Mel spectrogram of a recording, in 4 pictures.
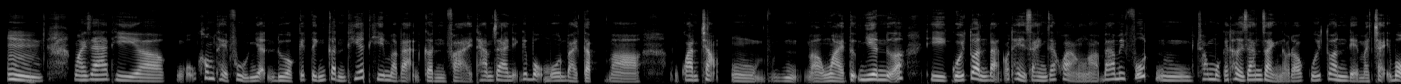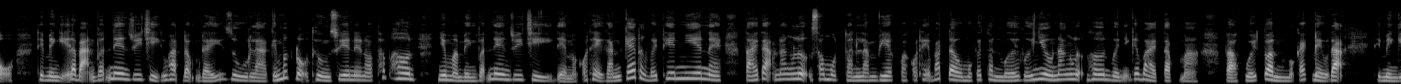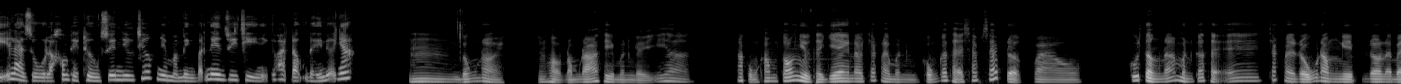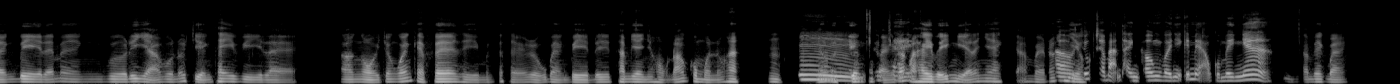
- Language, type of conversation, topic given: Vietnamese, advice, Làm thế nào để sắp xếp tập thể dục hằng tuần khi bạn quá bận rộn với công việc?
- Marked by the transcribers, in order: unintelligible speech; tapping; horn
